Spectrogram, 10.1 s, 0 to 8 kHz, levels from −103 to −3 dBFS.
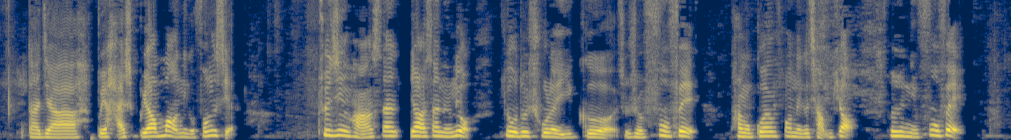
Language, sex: Chinese, female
